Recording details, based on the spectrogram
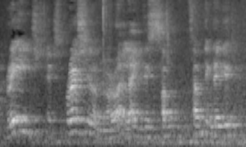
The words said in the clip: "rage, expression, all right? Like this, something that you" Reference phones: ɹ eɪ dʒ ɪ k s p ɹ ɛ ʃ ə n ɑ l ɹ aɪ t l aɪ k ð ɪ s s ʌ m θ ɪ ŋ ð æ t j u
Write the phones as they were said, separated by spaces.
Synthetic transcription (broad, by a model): ɹ eɪ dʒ ɪ k s p ɹ ɛ ʃ ə n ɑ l ɹ aɪ t l aɪ k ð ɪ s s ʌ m s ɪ ŋ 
